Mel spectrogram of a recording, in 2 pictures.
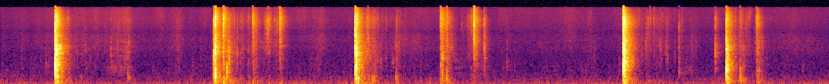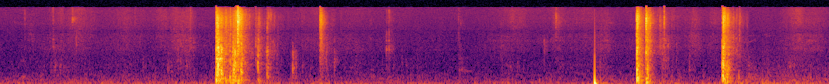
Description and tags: logs being thrown into basket
interior, logs, autumn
